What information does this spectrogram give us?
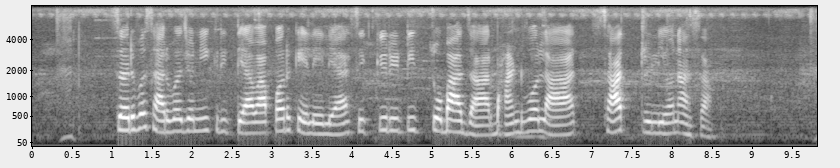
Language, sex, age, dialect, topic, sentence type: Marathi, female, 25-30, Southern Konkan, banking, statement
